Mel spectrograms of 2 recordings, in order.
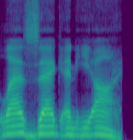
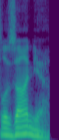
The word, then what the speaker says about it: lasagna: I would intentionally mispronounce lasagna all the time in front of my brother, pronouncing it laszagne. He'd correct me every time, then eventually gave up. Then one day he says, "Want laszagne for lunch?" To which I reply, "It's pronounced lasagna."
